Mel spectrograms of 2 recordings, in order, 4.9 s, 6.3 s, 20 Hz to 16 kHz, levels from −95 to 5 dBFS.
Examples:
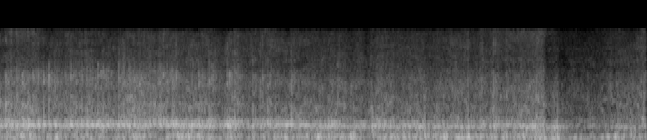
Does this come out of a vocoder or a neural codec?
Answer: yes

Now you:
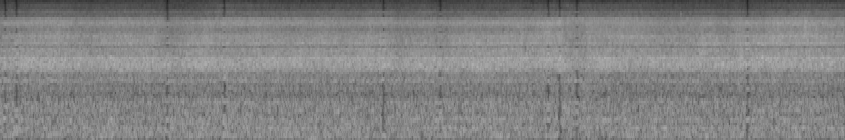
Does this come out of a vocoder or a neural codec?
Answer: no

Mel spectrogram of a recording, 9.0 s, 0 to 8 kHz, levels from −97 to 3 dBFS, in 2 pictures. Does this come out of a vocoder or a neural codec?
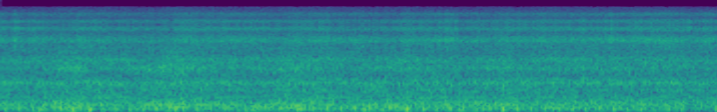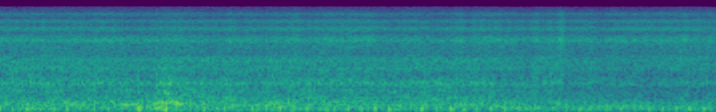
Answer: no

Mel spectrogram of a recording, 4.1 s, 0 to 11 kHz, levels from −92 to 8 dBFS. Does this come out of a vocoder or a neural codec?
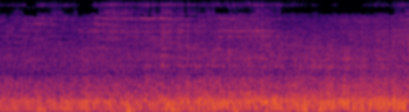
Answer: yes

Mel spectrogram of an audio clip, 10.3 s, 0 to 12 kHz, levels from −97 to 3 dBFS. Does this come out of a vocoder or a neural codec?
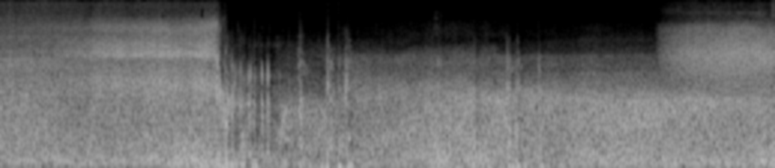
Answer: no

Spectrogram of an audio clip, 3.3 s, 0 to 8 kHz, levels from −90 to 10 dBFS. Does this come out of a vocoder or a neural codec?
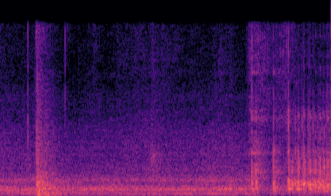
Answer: no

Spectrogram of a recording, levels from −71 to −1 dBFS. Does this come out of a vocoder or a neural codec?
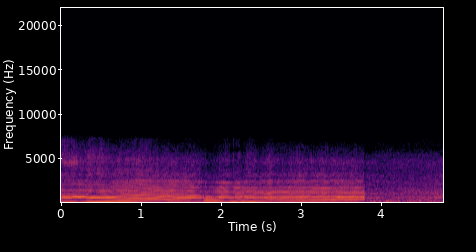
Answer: no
